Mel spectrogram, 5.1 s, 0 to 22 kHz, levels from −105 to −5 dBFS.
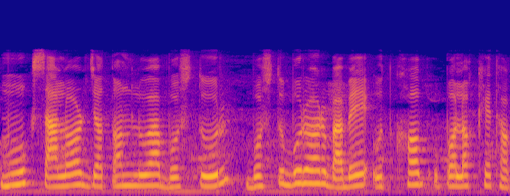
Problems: constant background noise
